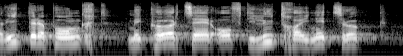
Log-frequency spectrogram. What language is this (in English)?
Swiss German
